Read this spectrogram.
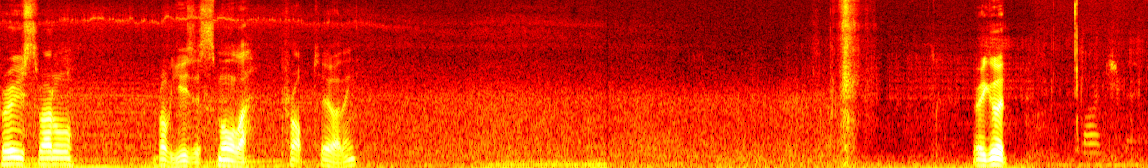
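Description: Wind buffets and rumbles across the microphone.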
